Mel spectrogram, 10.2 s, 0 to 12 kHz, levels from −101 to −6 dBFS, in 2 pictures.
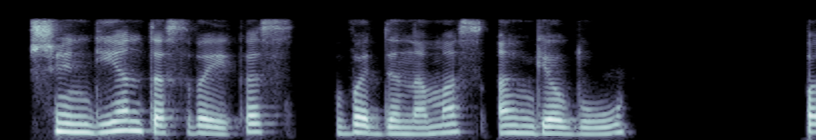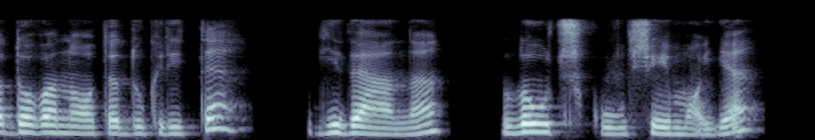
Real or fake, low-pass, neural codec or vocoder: real; 7.2 kHz; none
